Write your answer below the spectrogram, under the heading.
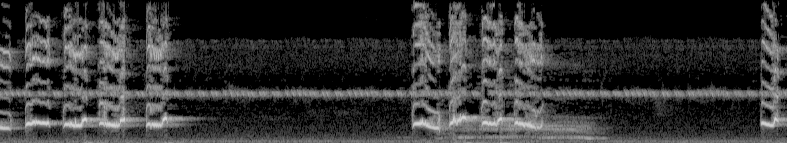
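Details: Male orange-headed thrush song used to provoke other birds into singing: quick runs of four or five bright whistled notes, each rising then falling, repeated after a pause, with a continuous thin high whine in the background.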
